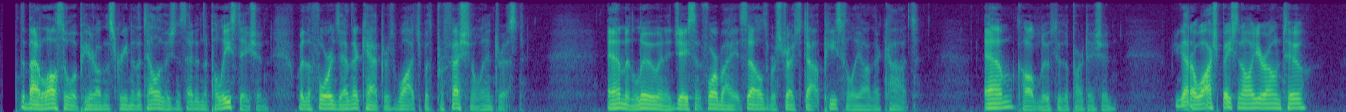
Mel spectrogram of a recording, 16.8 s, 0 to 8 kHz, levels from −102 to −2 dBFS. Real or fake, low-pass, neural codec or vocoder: real; 7.2 kHz; none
